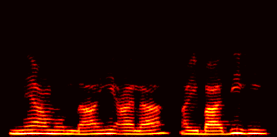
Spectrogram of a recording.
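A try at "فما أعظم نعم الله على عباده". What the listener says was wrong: اس دفعہ ہی کو پڑھا. حرف پچھلی بار ڈراپ کر دیا تھا. ٹھیک ہے.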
